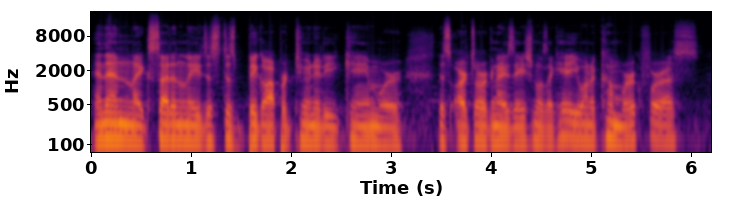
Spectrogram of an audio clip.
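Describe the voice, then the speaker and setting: A middle-aged Canadian man, born in Winnipeg, speaks a little fast in a lowish, clear, resonant voice with a flat delivery. A comedian and beatmaker, he chats as a guest in a cafe for a casual interview, full of fillers and restarts.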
